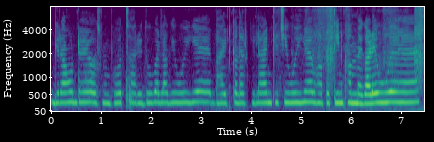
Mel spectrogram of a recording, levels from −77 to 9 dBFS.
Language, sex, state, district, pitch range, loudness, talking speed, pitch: Hindi, female, Uttar Pradesh, Jalaun, 270-285 Hz, -18 LUFS, 185 wpm, 275 Hz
